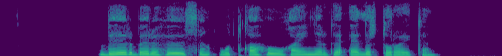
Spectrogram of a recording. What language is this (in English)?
Bashkir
